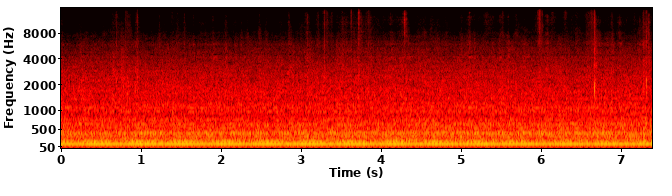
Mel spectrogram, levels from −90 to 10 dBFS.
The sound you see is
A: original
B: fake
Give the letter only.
B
